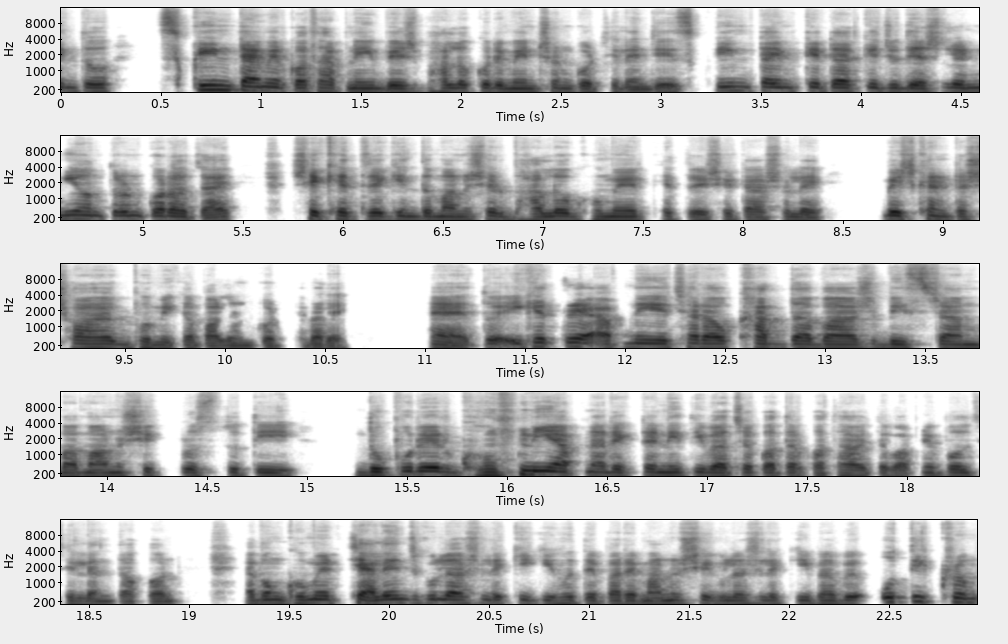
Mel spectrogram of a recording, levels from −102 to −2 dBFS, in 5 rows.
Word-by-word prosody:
কিন্তু 145 -1 -1 0.4
screen 195 0 +5
time 165 -2 +7
এর 150 - -1
কথা 140 0 0
আপনি 130 0 -1
বেশ 125 -1 +3
ভালো 135 +2 0
করে 140 -2 +1
mention 125 +2 -2
করছিলেন। 115 -2 -3
যে, - - 0
স্ক্রিন 160 +1 -4
টাইমটাকে 150 -2 +1
যদি 135 - +1
আসলে 145 +3 -1
নিয়ন্ত্রণ 150 -2 +1
করা 135 -2 +4
যায়, 110 +4 +1 0.4
সেক্ষেত্রে 140 -2 +2
কিন্তু 130 -2 0
মানুষের 120 +3 -1
ভালো 120 +3 +2
ঘুমের 125 -1 +1
ক্ষেত্রে 130 -2 -5
সেটা 120 -2 -5
আসলে 115 +1 -3 0.4
বেশ 145 -2 +7
খানিকটা 125 -4 -2
সহায়ক 140 -2 +2
ভূমিকা 115 -2 -3
পালন 100 +1 -1
করতে 95 0 -6
পারে। - - -1 0.5
হ্যাঁ, - - +3
তো, - - -1
এইক্ষেত্রে 170 0 +2
আপনি 150 +1 -2
এছাড়াও 145 0 +3
খাদ্যাভাস, 130 -3 +2
বিশ্রাম 130 0 0
বা 120 - +2
মানসিক 125 +2 -2
প্রস্তুতি, 125 -1 -2 0.5
দুপুরের 155 +3 +6
ঘুম 130 +2 +2 0.2
নিয়ে 160 -1 +8
আপনার 135 -1 -3
একটা 130 +3 -3
নেতিবাচকতার 125 -1 0
কথা 110 +2 -6
হয়তোবা 115 -1 -3
আপনি 120 - -6
বলছিলেন 120 -2 -3
তখন 105 0 -5 0.4
এবং 145 +3 +1
ঘুমের 145 +1 +2
চ্যালেঞ্জ 150 +1 +5
গুলা 150 -1 +4
আসলে 140 0 -4
কি 140 - -5
কি 135 - -5
হতে 130 -1 -3
পারে, 125 0 0
মানুষ 125 +2 -2
এগুলা 125 -1 -3
আসলে 130 0 -5
কিভাবে 130 0 -1 0.2
অতিক্রম 190 -3 -1
130 Hz, 180 wpm, -22 LUFS, 125-145 Hz, 0.5 s, নিয়ে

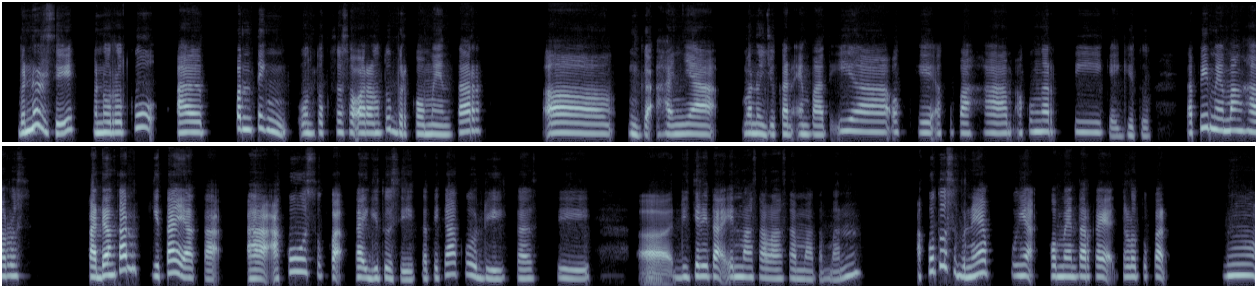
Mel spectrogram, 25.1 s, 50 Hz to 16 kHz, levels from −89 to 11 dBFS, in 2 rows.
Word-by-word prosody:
Bener 270 - +6
sih, 230 +6 +2 0.2
menurutku, 235 +9 +2 0.2
eee, 240 0 +5 0.3
penting 295 -6 +1
untuk 225 +1 -3
seseorang 230 -1 +2
tuh 295 - -4
berkomentar, 210 +4 0 0.6
eee, 225 -2 +5 0.2
nggak 195 -1 -1
hanya 205 0 +1 0.2
menunjukkan 205 -2 -1
empati, 200 -1 -2 0.2
"Iya, 245 -2 +1
oke, 240 -1 -6
aku 230 +2 -12
paham, 225 0 -3
aku 230 +3 -13
ngerti," 245 -2 -4
kayak 160 -1 -11
gitu. 175 -1 -11 0.4
Tapi 235 +9 -2
memang 280 -1 +2
harus 250 -1 0 0.6
kadang 255 +4 +8
kan 390 +2 +8 0.2
kita 250 +4 +4
ya 215 -1 +4
Kak 185 -3 -2 0.2
eee, 190 -1 +5
aku 340 0 +1
suka 255 -6 -1
kayak 205 -2 +2
gitu 210 - -2
sih 175 -1 -5
ketika 210 +8 -2
aku 275 -3 -3
dikasih 195 -1 -5 0.5
eee, 425 0 +2
diceritain 230 +1 0
masalah 215 -3 -1
sama 190 -2 -5
temen, 195 - -6 0.6
aku 345 0 -2
tuh 470 - +3
sebenarnya 265 - +2 0.2
punya 250 -1 0 0.2
komentar 235 -1 +2
kayak 235 +1 -1
celetukan, 230 0 -2 0.6
mmm, 260 0 +1
230 Hz, 125 wpm, -23 LUFS, 205-255 Hz, 0.6 s, kadang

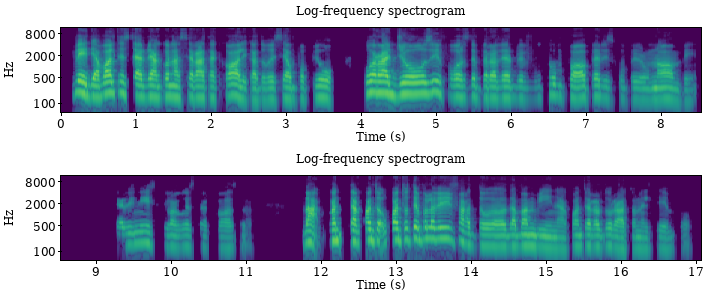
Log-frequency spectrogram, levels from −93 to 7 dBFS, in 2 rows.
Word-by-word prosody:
Vedi 190 -6 +5
a 155 - +7
volte 195 +3 +4
serve 160 -2 +3
anche 150 0 +3
una 155 -1 +1
serata 145 -1 0
alcolica 140 -3 0
dove 130 +2 -8
si 130 +3 -14
è - - +2
un 135 -1 -3
po' 135 0 -11
più 145 0 -4 0.4
coraggiosi, 190 0 +4
forse, 155 -1 -5
per 145 +1 -5
aver 145 0 -1
bevuto 140 +3 -14
un 155 -4 -9
po' 145 0 0
per 155 +2 -6
riscoprire 135 -1 -15
un 130 +1 -8
hobby. 130 -3 -5 0.8
Carinissima 155 -3 -9
questa 135 0 -16
cosa. 125 0 -16 0.7
Ma - - +4
qua 200 +1 +3
da 190 -2 +5
quanto 205 +1 +1
quanto 215 +1 +2
tempo 225 +1 +1
l'avevi 225 -1 +1
fatto 145 -7 -3
da 140 0 -3
bambina? 135 -4 -4
Quanto 140 +2 -8
era 140 -1 -3
durato 125 -4 -6
nel 120 -2 -14
tempo? 120 -1 -19
145 Hz, 150 wpm, -22 LUFS, 135-170 Hz, 0.8 s, a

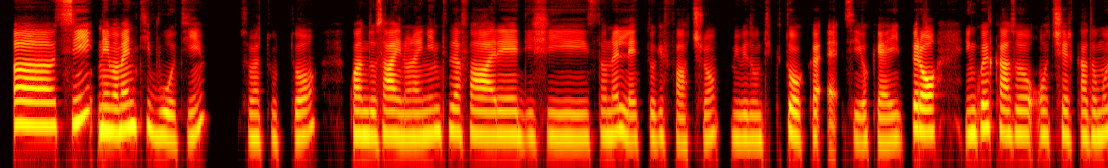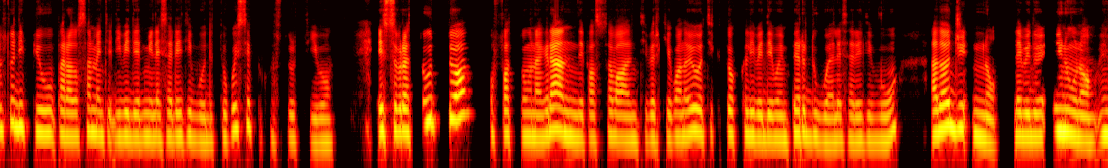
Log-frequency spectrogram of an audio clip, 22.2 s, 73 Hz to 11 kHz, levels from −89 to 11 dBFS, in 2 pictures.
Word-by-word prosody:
Uhm, 265 -1 +8
sì, 280 +7 +4
nei 230 -1 +6
momenti 245 +3 +4
vuoti 195 - -1 0.4
soprattutto, 185 +4 -5 0.3
quando 200 -1 +2
sai, 200 +1 +4
non 185 0 -1
hai 190 0 0
niente 210 +2 -1
da 215 - +1
fare. 195 -1 +2
Dici: 185 0 -4
"Sto 180 +3 -8
nel 205 +3 +1
letto, 175 -1 -3
che 190 - -6
faccio? 175 +3 -7
Mi 185 -2 -6
vedo 175 0 -4
un 175 - -4
TikTok? 190 +1 -1
Eh, - - -6
sì, 175 - -9
okay." 170 0 -3
Però 215 0 +7 0.3
in 205 +1 +1
quel 240 +3 +3
caso 210 -3 0
ho 200 0 -3
cercato 195 0 -4
molto 220 +7 -2
di 245 -2 +2
più 210 -4 -1
paradossalmente 190 0 -3
di 185 - -6
vedermi 185 -1 -2
le 180 - -3
serie 185 +1 -3
TV. 185 -2 -7
Ho - - -3
detto, 165 +2 -9
questo 225 +5 -2
è - - -6
più - - -34
costruttivo. 160 -2 -10 0.4
E 215 - +3
soprattutto 295 - +3
ho - - -11
fatto 200 0 -6
una 185 -1 -1
grande 195 -3 +4
passo 180 +1 -8
avanti 175 -1 -3
perché 175 +1 -7
quando 190 +1 -3
avevo 215 0 +2
TikTok 200 0 -8
li 195 - +1
vedevo 180 -1 -2
in 175 - -3
x2 185 -3 -3
le 170 - -3
serie 165 0 -6
tv; 170 +2 -4 0.4
ad 200 +2 +3
oggi 240 -1 +6
no, 175 -6 -1
le 190 - -1
vedo 185 0 +1
in 220 0 +5
uno, 175 -5 +2
i 200 - +2
190 Hz, 200 wpm, -22 LUFS, 180-210 Hz, 0.4 s, Uhm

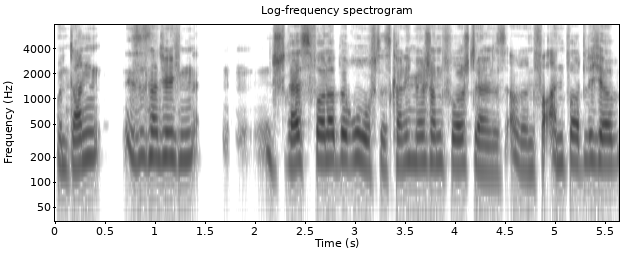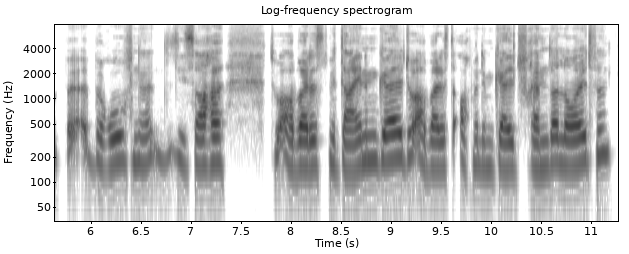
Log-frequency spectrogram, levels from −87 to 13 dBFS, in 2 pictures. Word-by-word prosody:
Und 160 -2 -6
dann 190 +6 +3 0.2
ist 190 - -5
es 200 - -2
natürlich 200 -1 +2
'n 195 +2 -5 0.6
'n 215 - -11
stressvoller 180 +2 +5
Beruf. 185 -3 +1
Das 155 -4 -5
kann 165 -1 -2
ich - - -5
mir 175 0 -2
schon 180 0 0
vorstellen. 160 -4 0
Das 135 -1 -8
ist - - -7
auch - - -5
'n 145 0 -7
verantwortlicher 175 0 0
Be - - -5
Beruf, 170 +1 -2
ne, 175 +2 -7
die 200 -2 -13
Sache. 165 +2 +3 0.4
Du - - -4
arbeitest 155 0 +2
mit 165 - -10
deinem 160 +6 0
Geld, 190 +2 +4
du - - +2
arbeitest 150 +2 -1
auch 190 - -6
mit 160 -1 -10
dem 150 -1 -12
Geld 145 +1 0
fremder 155 +3 0
Leute. 170 +6 +1
170 Hz, 200 wpm, -22 LUFS, 160-185 Hz, 0.6 s, stressvoller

